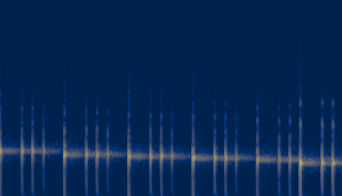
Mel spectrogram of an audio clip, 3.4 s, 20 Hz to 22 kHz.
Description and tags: Galactic Percussive Synth
BPM, Beep, Synth, 140, Perc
